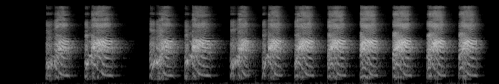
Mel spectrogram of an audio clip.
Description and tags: Sound of female duck made with bird call (decoy). Sound recorded with a ZOOM H4N Pro.
Son d’une cane fait avec un appeau. Son enregistré avec un ZOOM H4N Pro.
